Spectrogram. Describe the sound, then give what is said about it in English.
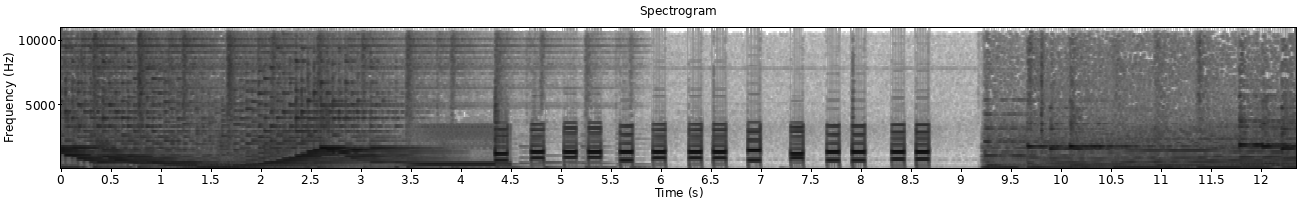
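About a dozen crisp touch-tone beeps punch out the number of the Butterball turkey hotline in quick, slightly uneven succession, sandwiched between stretches of loud music that stop for the dialing and then resume. “And here is part two of that phone call.”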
